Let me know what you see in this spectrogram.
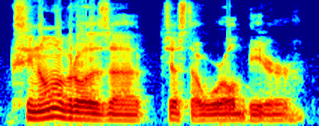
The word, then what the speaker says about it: Xinomavro: Xinomavro. Xinomavro. Like a K-S.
